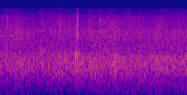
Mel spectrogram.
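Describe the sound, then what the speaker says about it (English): An audience at an education awards gala applauds, a dense, even patter of many hands heard faintly and steadily for a brief moment. "So give yourselves a round of applause."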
